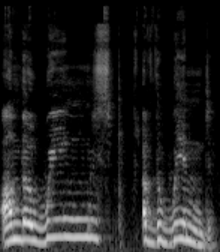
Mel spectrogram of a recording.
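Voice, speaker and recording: A grave, tormented storybook ghost, acted out by a woman, bound in chains and full of sorrow. The words come out very slowly in long, loud, declamatory wails, with the pitch lifted above a soft-toned base. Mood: anguished. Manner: slow, declamatory, drawn-out wailing. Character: anguished male ghost in chains, mournful and grave.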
